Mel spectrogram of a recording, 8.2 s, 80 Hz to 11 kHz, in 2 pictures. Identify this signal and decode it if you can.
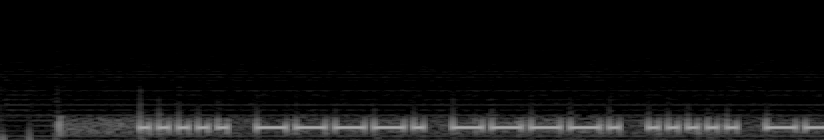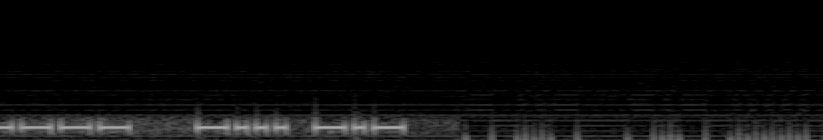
Morse code, heard as a keyed tone, about 23 wpm, 340 Hz. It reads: 599 50 BK
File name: CW / 2005-k5tr arrl cw dx -00:00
